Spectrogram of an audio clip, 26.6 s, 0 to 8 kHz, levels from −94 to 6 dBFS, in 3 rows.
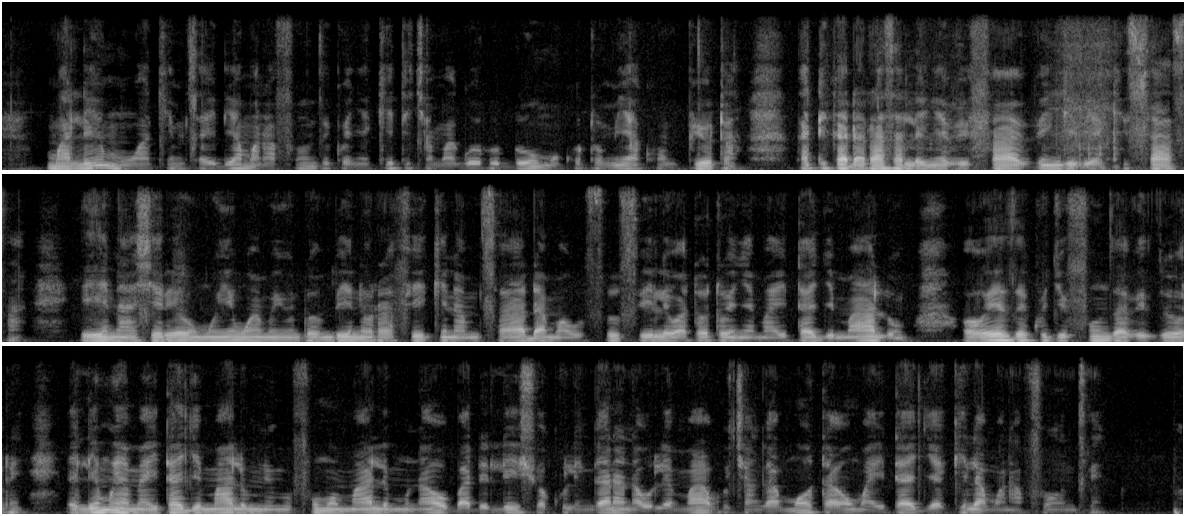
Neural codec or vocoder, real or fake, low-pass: none; real; 7.2 kHz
